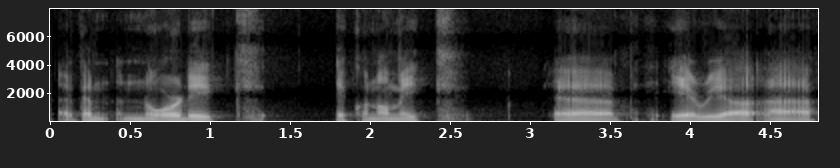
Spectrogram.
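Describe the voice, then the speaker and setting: Deep gravelly panelist from Finland. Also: male voice, completely flat delivery, takes it slowly. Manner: hesitant, many restarts and fillers. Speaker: seminar panelist. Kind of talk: panel discussion.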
